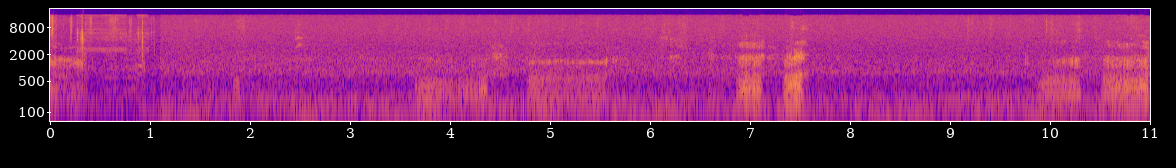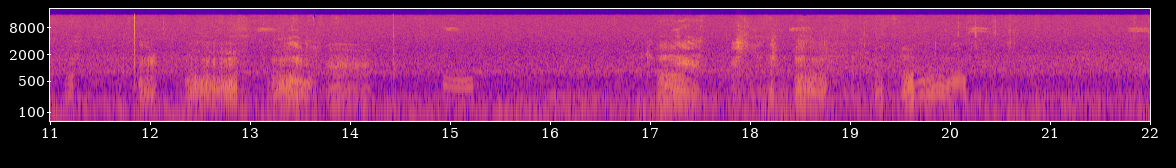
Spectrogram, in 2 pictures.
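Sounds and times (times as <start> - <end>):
puppies growling: 0.0 - 1.0, 3.6 - 7.6, 9.7 - 14.3, 17.0 - 20.6
puppy whining: 15.0 - 15.3.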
